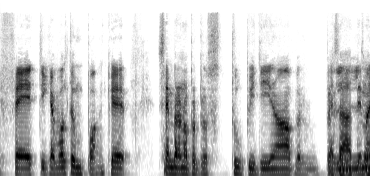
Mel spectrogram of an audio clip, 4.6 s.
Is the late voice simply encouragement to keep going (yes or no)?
yes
